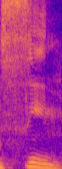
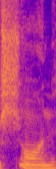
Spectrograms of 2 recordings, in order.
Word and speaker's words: Sean: I love the name Sean I feel like also it's a name that might get Mis pronounced people who don't know be calling him sinen you people know how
